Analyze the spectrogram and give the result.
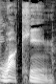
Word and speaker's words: Joaquin: 765 says, Joe King Phoenix is not a correct pronunciation in any way. It's Jacqueline. Didn't I say Jacqueline? – Yeah, Jacqueline? It's Joaquin.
